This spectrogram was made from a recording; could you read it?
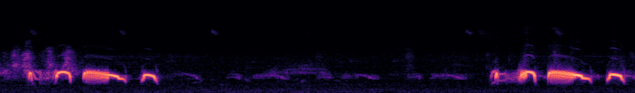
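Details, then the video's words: Morning cooing of a decoy spotted dove: two phrases about six seconds apart, each of quick short coos, one long falling coo and a short final note. Faint soft sounds fill the gap between phrases. "Tiếng Chim Cu Mồi Gáy Gọi Buổi Sáng"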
